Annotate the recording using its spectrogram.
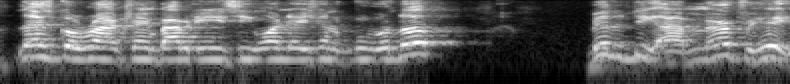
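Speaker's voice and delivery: loud, high hype call to the chat; hype shout-out. Real, not acted. Streamer hyping up his chat viewers, loud and high. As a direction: pump up the names like a host.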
